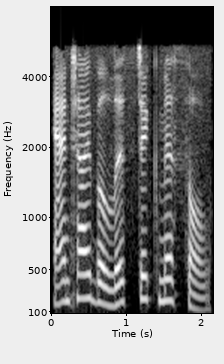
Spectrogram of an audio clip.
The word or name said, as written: antiballistic missile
